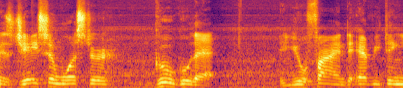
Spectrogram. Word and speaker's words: Worcester: My name is Jason Worcester. Google that. You'll find everything you need to know, man. Spell it. Uh w O R C E S T E R like Worcester, Massachusetts. Right.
